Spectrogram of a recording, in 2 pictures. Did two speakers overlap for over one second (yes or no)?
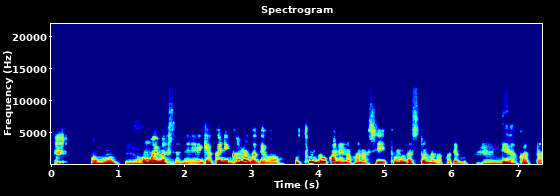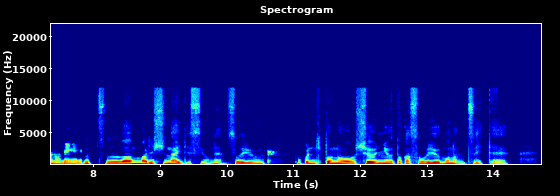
yes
